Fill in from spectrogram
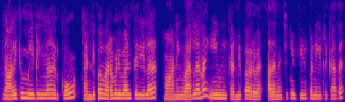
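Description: A woman voicing a young woman in a Tamil-language cartoon, chatting in a brisk, reassuring way. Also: high-pitched, steady tone, no room sound, highs cut off.

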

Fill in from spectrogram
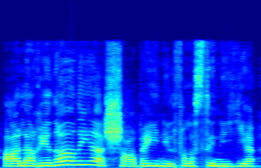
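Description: A woman reads the television news in a formal, composed newsreader manner. Her voice sits a little high, steady from sentence to sentence. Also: a little fast. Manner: formal, even newsreader delivery. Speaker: news anchor. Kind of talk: news reading.

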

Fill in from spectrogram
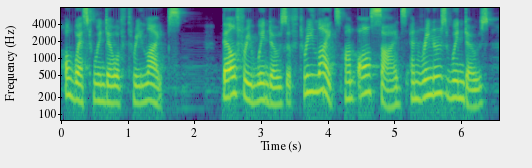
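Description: A woman reading an encyclopedia article aloud in an even narration, reading symbols and captions out literally. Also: fairly low pitch. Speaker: article reader.

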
